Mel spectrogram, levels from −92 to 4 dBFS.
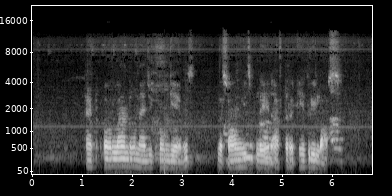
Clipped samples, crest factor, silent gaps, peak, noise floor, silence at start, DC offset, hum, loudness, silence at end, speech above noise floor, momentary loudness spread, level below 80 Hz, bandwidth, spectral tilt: under 0.1%; 18 dB; none; -2 dBFS; -53 dBFS; 1.1 s; under 0.1%; none; -19 LUFS; 0.6 s; 35 dB; 9 LU; -68 dBFS; 13 kHz; -4 dB/octave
